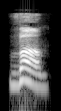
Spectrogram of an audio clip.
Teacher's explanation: దంతోష్ట్యం పళ్ళు పెదవి రెండు కలిస్తే పుట్టేది.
